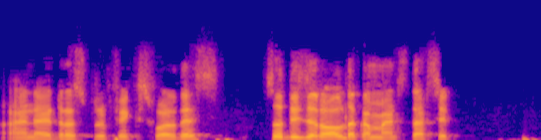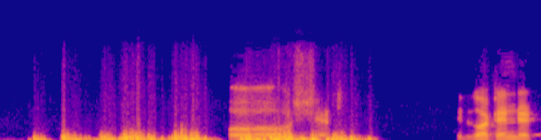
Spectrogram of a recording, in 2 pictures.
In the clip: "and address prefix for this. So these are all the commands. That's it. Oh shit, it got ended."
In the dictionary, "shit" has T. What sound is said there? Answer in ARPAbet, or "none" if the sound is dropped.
T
